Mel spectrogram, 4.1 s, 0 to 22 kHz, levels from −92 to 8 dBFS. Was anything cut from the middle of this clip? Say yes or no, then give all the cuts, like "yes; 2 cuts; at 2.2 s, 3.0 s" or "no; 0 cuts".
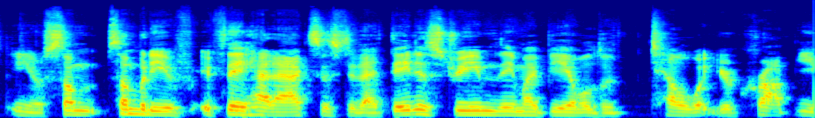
no; 0 cuts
